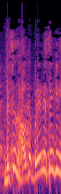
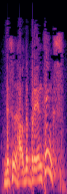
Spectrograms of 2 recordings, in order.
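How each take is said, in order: First: Higher, faster, with a laugh; laughing restatement. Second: Said in the usual way. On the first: Shown as a demonstration. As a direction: laugh as you rephrase it, quicker.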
